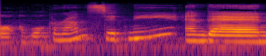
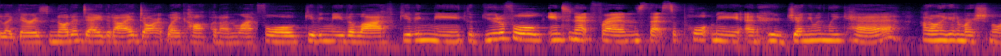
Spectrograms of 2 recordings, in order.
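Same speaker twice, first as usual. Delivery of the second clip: normal talking voice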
